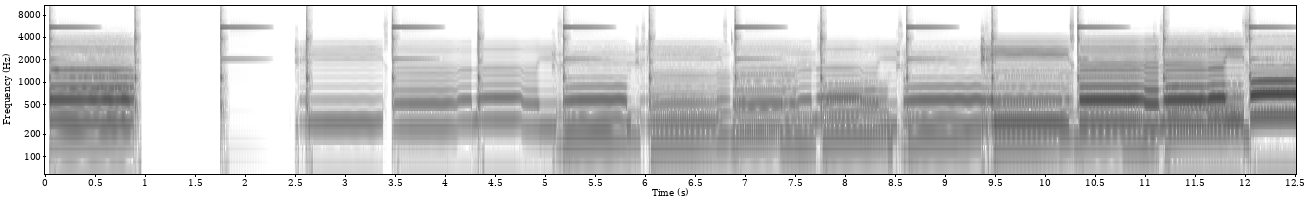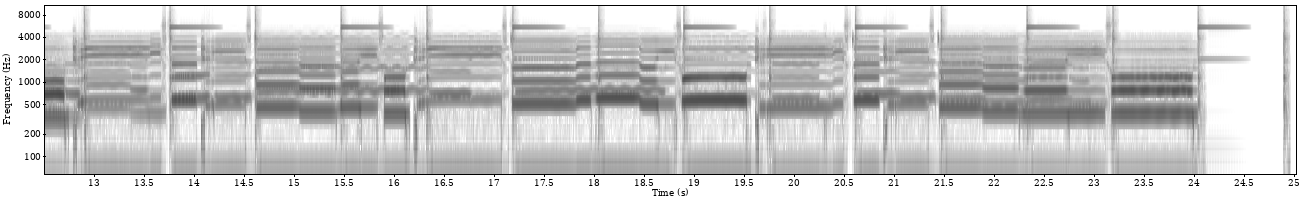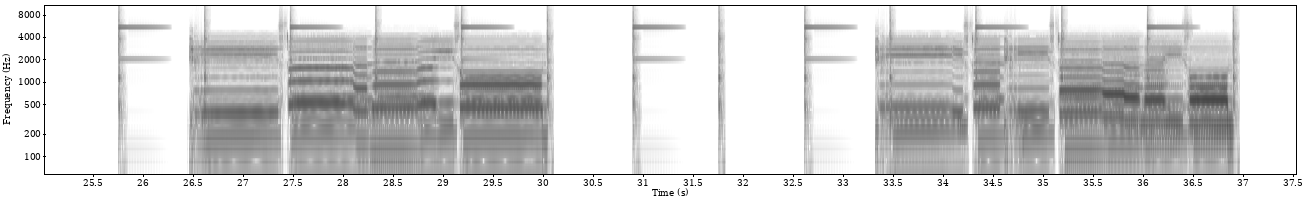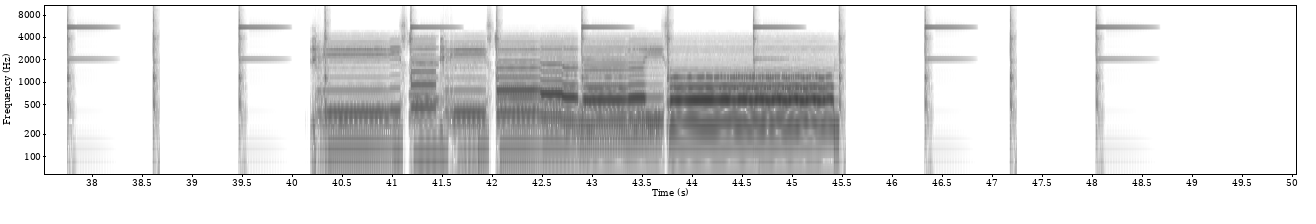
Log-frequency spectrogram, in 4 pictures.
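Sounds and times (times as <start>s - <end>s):
alto voice singing: 0.0s - 1.0s, 2.6s - 24.0s, 26.5s - 30.1s, 33.4s - 37.0s, 40.2s - 45.5s
accompaniment: 2.6s - 23.6s, 26.5s - 30.0s, 33.4s - 36.9s, 40.2s - 45.4s.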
